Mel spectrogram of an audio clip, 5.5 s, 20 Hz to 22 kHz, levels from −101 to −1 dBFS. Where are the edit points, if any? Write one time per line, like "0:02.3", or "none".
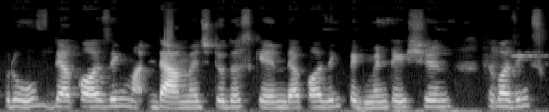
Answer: none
